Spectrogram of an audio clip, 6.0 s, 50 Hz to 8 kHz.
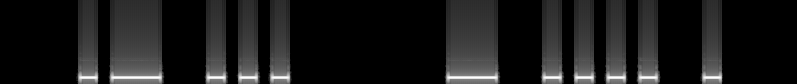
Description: Morse code, heard as a keyed tone, about 10 wpm, 700 Hz. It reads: AS THE
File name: Book One / 01-Chapter 1 - 10 WPM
